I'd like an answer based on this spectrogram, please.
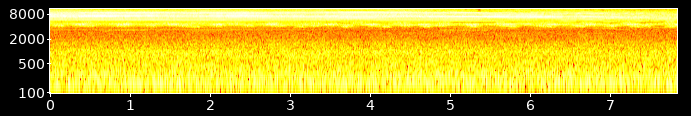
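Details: Loud continuous high cicada buzz over steady pulsing cricket chirps, recorded in a city backyard on a hot, humid summer night, with faint distant traffic noise.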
